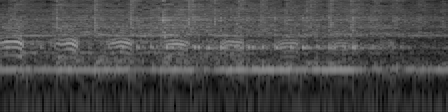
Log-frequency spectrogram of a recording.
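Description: Teochew opera accompaniment: a fast run of percussion clicks over a held low tone and a warbling pitched line that fades away.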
